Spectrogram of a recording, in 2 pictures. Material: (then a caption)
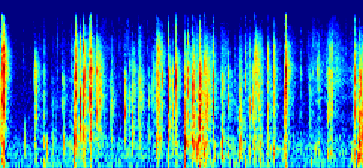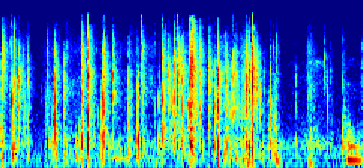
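Plastic. A medium glossy printed plastic toy-sand package (Areia Divertida) filled with kinetic sand is held in both hands and crinkled and rubbed with fingertips. Dense, bright crackling and crinkling comes in bursts of rapid, dry clicks with almost no low end. The bursts swell and fade across the clip.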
